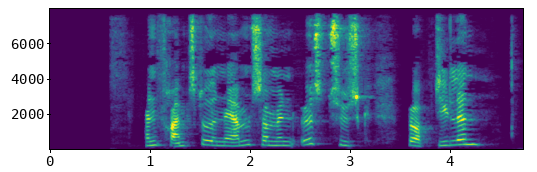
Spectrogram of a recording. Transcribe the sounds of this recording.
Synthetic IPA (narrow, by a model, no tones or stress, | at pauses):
hænfʁamsd̥o̝ð̰ˠnæɐməsd̥sɒ̽me̝nøsd̥̚t͡sʰysɡ̥b̥ɒb̥̚d̥ilən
